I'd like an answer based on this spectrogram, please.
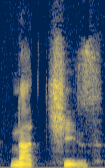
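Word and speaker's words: ナチス: By the way, in Japanese, if you say Nazi, no one will understand. You have to pronounce it correctly. It's nachis.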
